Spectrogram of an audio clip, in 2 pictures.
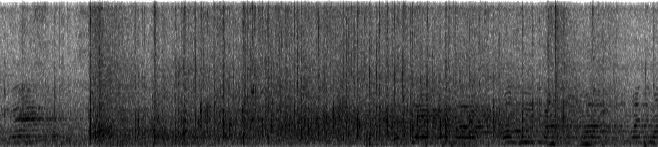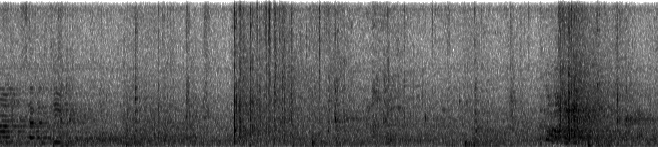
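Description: A large crowd cheers and shouts in an echoing arena.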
